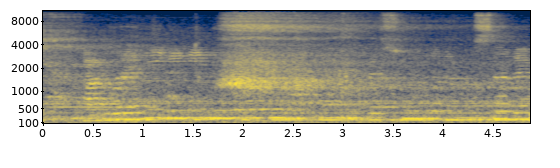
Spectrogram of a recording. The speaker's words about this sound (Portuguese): com esse soprinho que nem um canudinho na boca, a oxigenar e a pensar melhor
